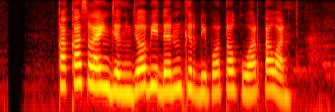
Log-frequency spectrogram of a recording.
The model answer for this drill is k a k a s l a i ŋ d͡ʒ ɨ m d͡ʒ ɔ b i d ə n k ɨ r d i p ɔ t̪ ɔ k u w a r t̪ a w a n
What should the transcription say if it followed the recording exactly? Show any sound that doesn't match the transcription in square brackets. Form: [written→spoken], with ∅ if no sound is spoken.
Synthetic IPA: k a k a s l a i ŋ d͡ʒ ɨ [m→ŋ] d͡ʒ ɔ b i d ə n k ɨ r d i p ɔ t̪ ɔ k u w a r t̪ a w a n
